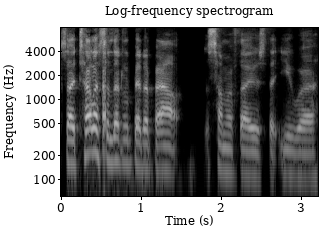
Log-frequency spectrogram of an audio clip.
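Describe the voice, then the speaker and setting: With a slight Australian accent, a man talks at medium pitch with ordinary pitch variation. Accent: Australian accent barely noticeable. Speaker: author. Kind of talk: interview. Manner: halting, many fillers.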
